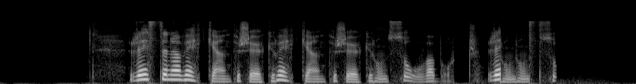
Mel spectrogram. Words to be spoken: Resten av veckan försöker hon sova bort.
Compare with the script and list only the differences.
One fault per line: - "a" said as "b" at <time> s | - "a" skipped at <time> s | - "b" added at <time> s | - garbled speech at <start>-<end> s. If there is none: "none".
- "veckan försöker" added at 2.8 s
- garbled speech at 4.9-5.6 s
